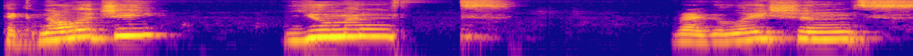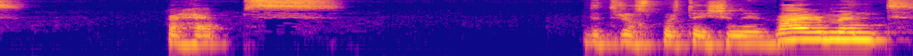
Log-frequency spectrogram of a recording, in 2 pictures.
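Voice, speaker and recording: A woman from Portugal opens a webinar talk over a video call. Her voice sits at a middle pitch, polite and measured, with small hesitations and fillers as she gets going. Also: dark tone. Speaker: webinar speaker, company founder. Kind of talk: online webinar presentation.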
